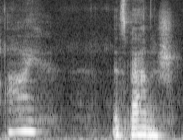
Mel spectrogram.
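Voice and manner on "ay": soft, higher, breathy mother's sigh; a hint of a doting mother; adoring mom. Imitating her mom's adoring sigh. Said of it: "an adoring voice".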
